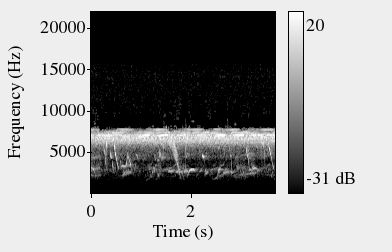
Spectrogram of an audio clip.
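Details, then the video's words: Rusty-collared seedeater song, a lively stream of sharp downslurred and upswept whistles in rapid succession across the whole stretch. A constant shrill insect hum sits behind it. "CANTO DO COLEIRO-DO-BREJO, (SPOROPHILA COLLARIS), RUSTY-COLLARED SEEDEATER, COLEIRA-DO-SERTÃO"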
